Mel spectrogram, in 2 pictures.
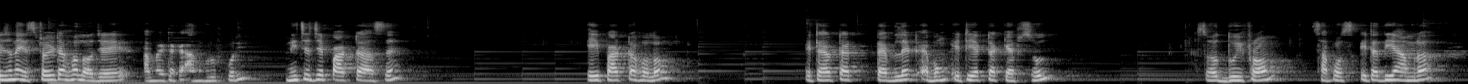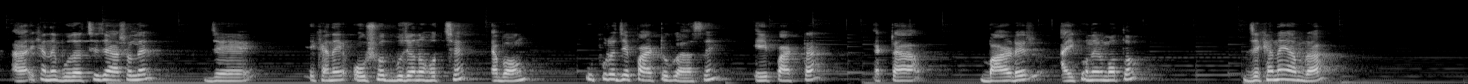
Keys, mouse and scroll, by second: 0.7 right click, 1.9 click, 2.2 click, 2.9 click, 3.5-3.9 drag, 4.5 right click, 5.3 click, 5.6 drag, 6.2-6.8 drag, 6.9 click, 7.5 click, 7.9-10.3 drag, 11.8 click, 12.1 click, 12.8-13.6 drag, 13.7 click, 16.8 drag, 18.4 click, 19.6 click, 20.4-21.4 drag.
